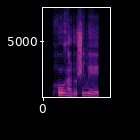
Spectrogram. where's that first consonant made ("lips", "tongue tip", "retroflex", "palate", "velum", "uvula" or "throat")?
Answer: throat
